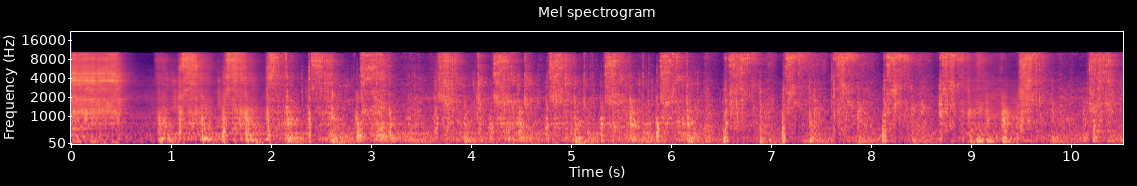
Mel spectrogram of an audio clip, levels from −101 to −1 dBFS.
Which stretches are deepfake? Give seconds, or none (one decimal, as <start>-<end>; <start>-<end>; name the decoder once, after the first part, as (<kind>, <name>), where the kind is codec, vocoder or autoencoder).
0.0-2.0 (vocoder, Vocos); 8.9-9.6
